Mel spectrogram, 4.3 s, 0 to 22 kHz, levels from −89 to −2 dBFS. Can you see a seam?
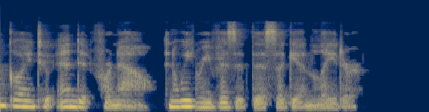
yes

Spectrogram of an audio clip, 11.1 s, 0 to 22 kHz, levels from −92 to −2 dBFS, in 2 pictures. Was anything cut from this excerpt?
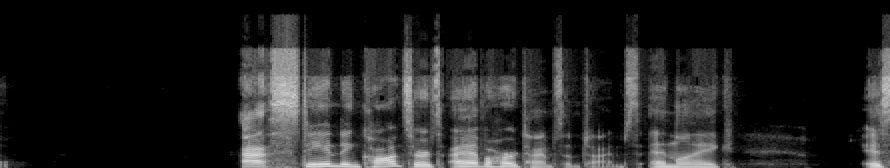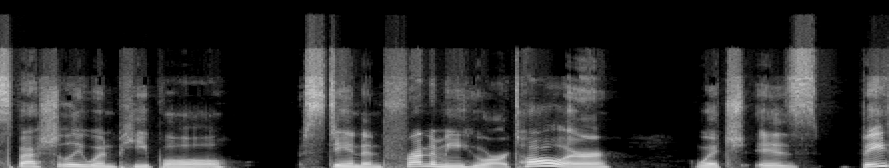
no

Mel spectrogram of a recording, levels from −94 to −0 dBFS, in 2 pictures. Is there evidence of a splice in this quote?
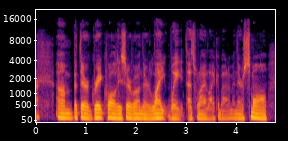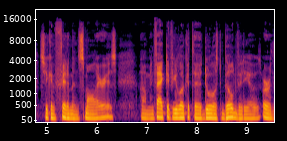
no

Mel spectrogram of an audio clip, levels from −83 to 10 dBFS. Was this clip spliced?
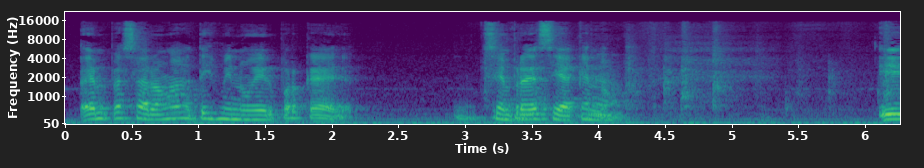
no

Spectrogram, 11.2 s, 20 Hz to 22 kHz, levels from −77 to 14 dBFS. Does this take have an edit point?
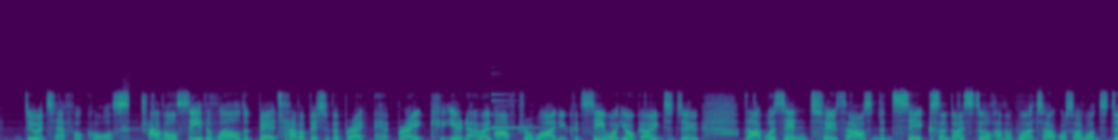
yes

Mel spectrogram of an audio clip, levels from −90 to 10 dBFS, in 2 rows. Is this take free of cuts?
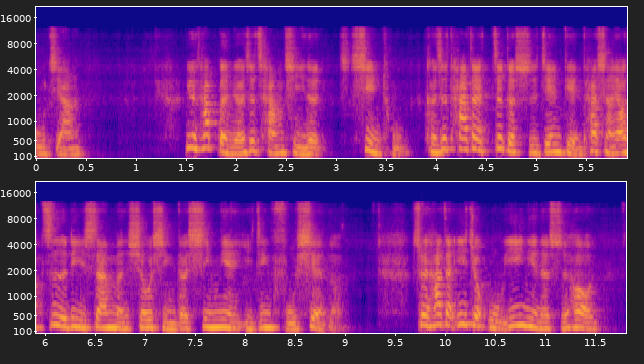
no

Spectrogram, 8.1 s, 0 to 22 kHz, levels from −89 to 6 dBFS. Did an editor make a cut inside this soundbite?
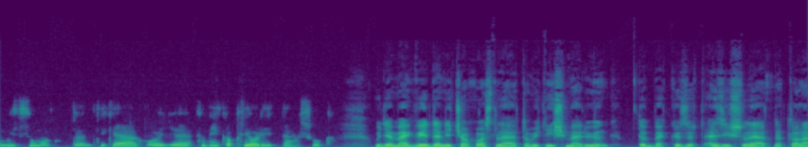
yes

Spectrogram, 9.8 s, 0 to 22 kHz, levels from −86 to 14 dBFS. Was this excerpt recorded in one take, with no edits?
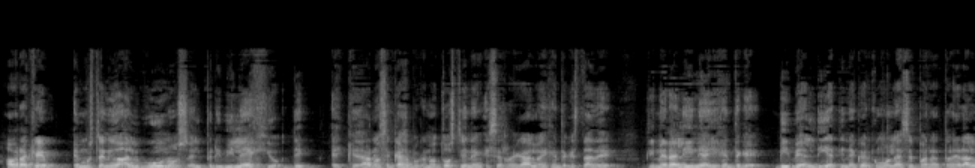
no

